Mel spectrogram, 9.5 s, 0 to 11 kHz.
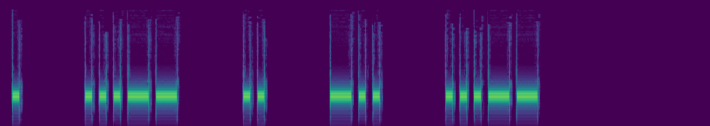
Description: Morse code, heard as a keyed tone, about 13 wpm, spaced as for 7 wpm, 800 Hz. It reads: E3ID3
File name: LEZIONI / 4 Q1S3 ws 12wpm 2038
